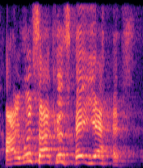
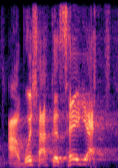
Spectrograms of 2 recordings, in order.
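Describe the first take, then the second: First: Higher, slow, drawn out with regret; mock-tragic lament. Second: Said in the usual way. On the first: Shown as a demonstration. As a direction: stretch it like a sad confession. Repeats the line for effect.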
